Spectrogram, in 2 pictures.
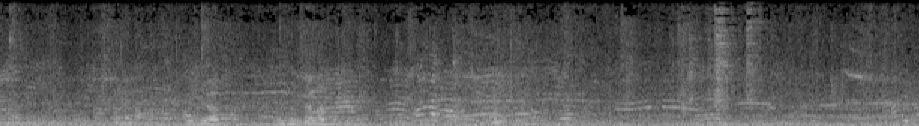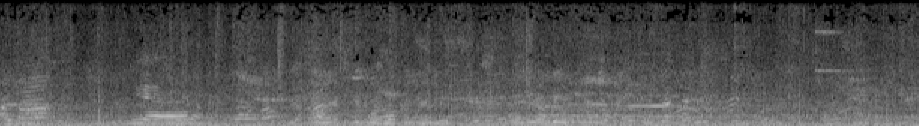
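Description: Children and adults chatter and call out nearby in the open air.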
